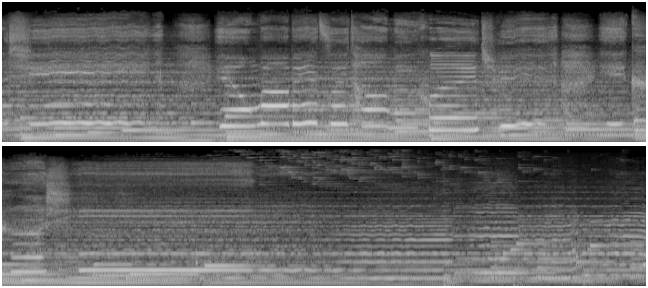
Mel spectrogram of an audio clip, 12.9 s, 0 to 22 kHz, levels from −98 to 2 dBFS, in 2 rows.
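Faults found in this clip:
Mains buzz, 10.09–12.69 s: steady raspy 60 Hz buzz, well below the signal. Switching spikes twice per cycle from a dimmer, rectifier or unshielded lead; harmonics climb into kHz.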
